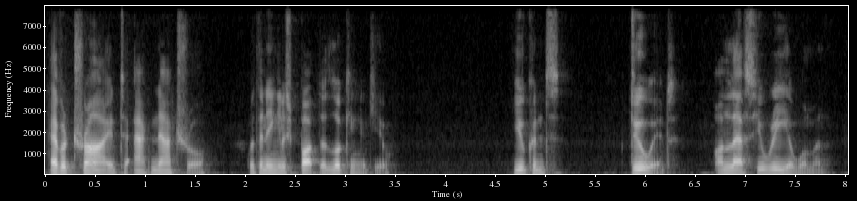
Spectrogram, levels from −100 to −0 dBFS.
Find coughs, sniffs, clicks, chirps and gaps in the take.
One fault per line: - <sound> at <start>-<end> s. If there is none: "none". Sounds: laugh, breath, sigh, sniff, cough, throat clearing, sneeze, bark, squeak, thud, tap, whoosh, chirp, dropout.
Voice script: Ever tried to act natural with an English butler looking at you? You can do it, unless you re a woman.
none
